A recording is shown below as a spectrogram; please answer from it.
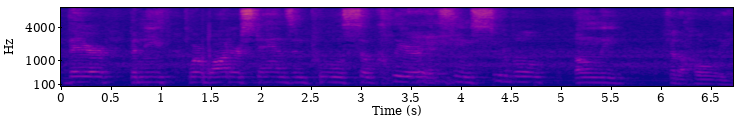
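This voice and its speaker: A male poet speaks at a live reading in a room. His voice is picked up from a distance with plenty of echo. There is clear, loud noise over the recording. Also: a little high, fairly even intonation, unhurried. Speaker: poet reading own work. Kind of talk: live poetry reading with casual introduction. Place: live event in a room with an audience.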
